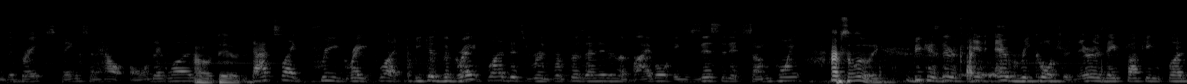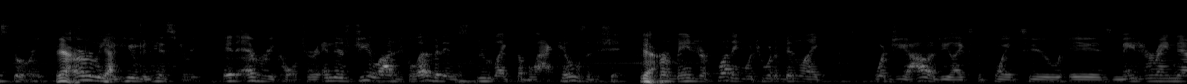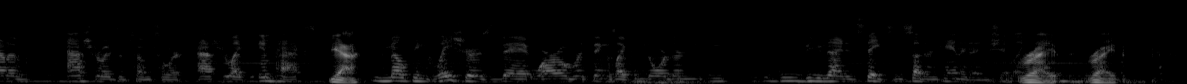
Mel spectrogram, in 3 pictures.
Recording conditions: hum or buzz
